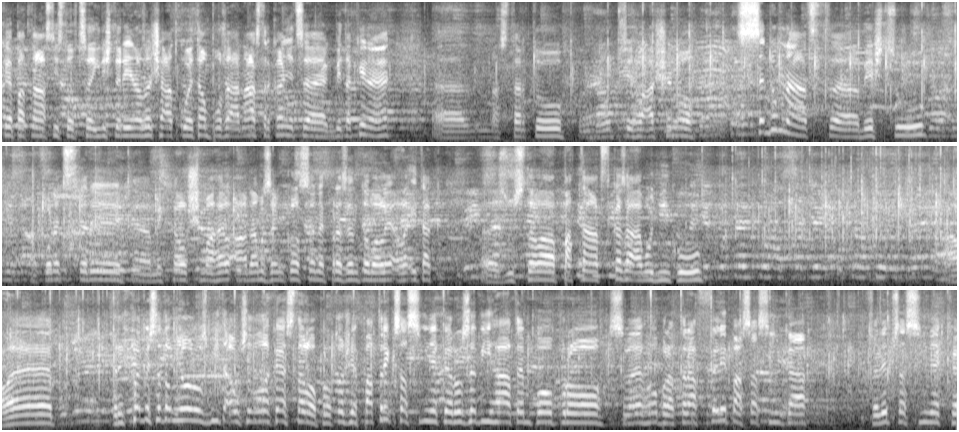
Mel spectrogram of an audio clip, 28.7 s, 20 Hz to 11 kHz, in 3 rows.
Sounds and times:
Speech: 0:00.0 - 0:27.2, 0:27.8 - 0:28.6.

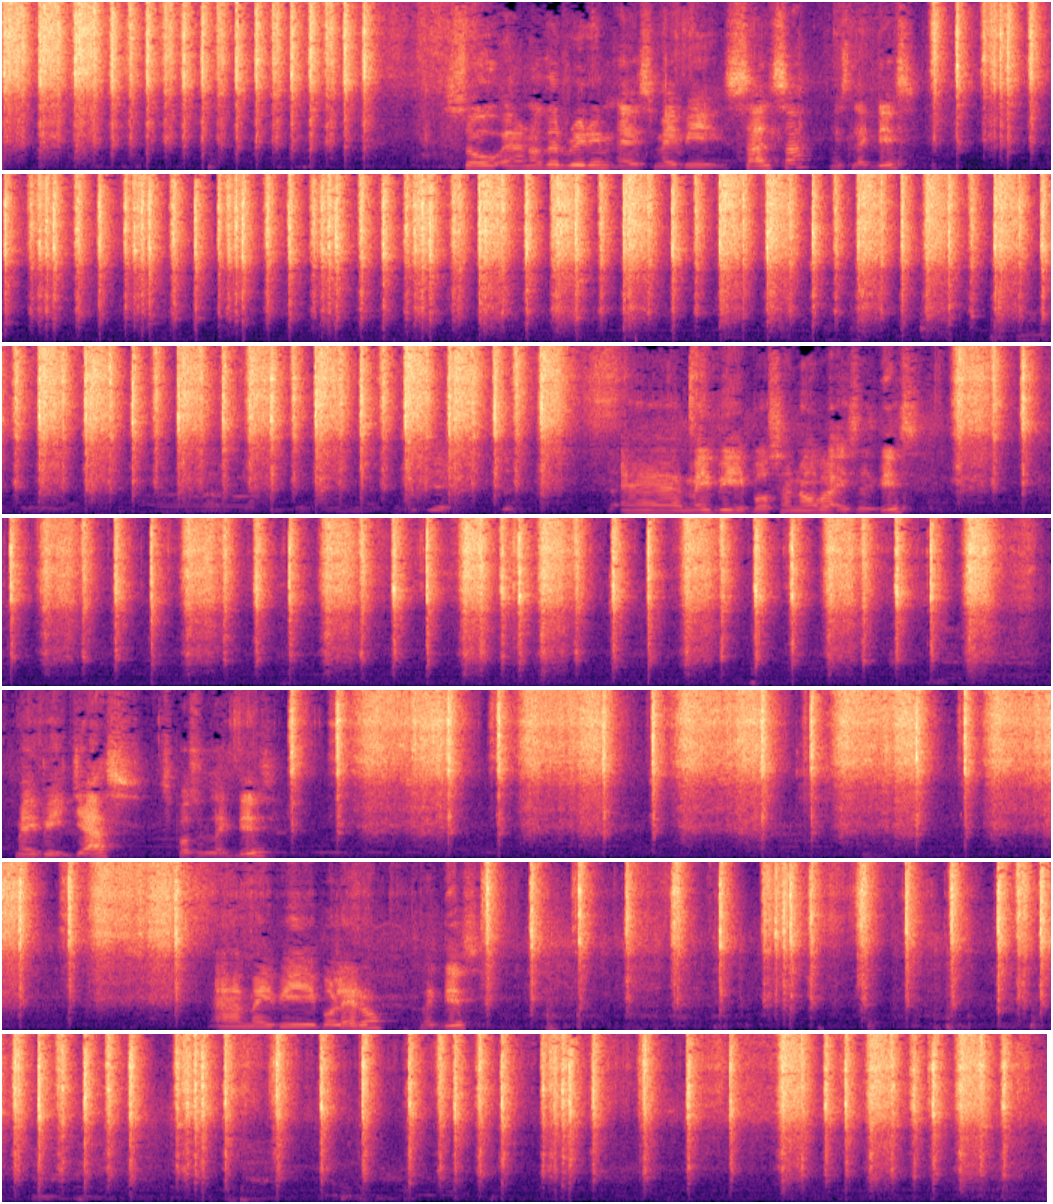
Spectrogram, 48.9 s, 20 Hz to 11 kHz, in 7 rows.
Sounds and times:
Maraca: 0:00.0 - 0:02.9, 0:06.2 - 0:18.2, 0:20.3 - 0:27.8, 0:29.7 - 0:36.4, 0:38.0 - 0:48.9.

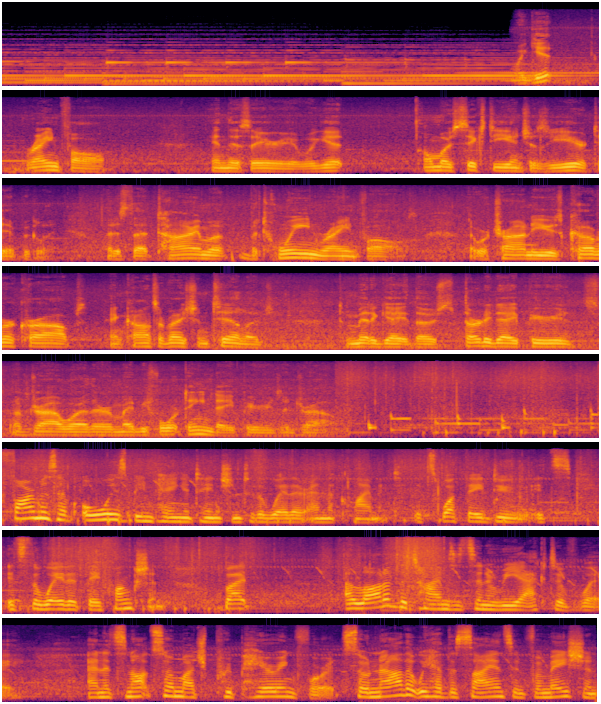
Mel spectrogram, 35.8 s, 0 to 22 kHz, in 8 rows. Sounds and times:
Music: 0:00.0 - 0:05.2, 0:14.9 - 0:32.1
Speech: 0:03.8 - 0:05.3, 0:06.0 - 0:20.5, 0:22.4 - 0:28.8, 0:29.4 - 0:35.8.

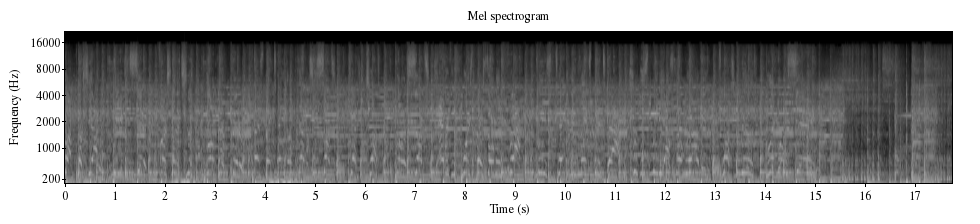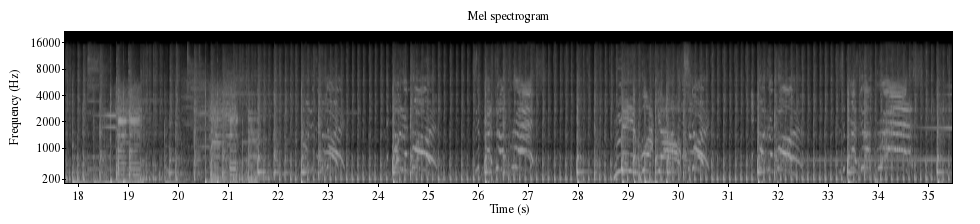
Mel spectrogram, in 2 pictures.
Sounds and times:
Bass drum: 0:00.0 - 0:19.4, 0:20.6 - 0:21.8, 0:28.0 - 0:30.3
Drum kit: 0:00.0 - 0:35.4
Drum roll: 0:00.0 - 0:35.4.

